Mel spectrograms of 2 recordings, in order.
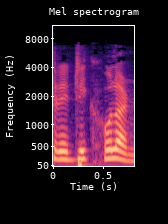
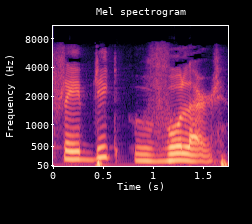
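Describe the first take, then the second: First: The surname starts with a plain h sound. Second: The surname starts with a sound between h and v. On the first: The speaker calls it wrong. "ইনি ফ্রেডরিক হোলার না" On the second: The speaker calls it right. "হ এবং ভ এর মাঝখানে কিছু একটা উচ্চারণ করতে হবে"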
